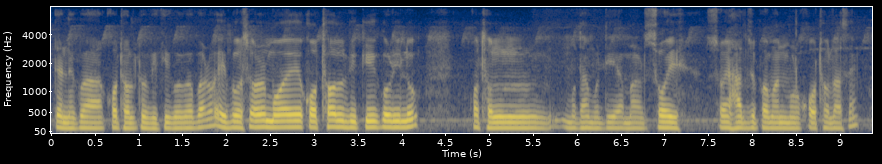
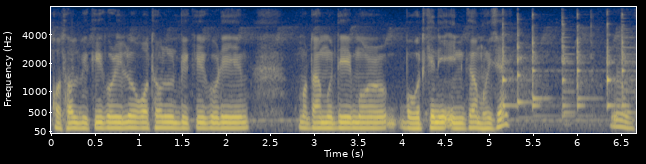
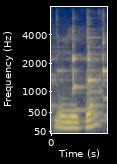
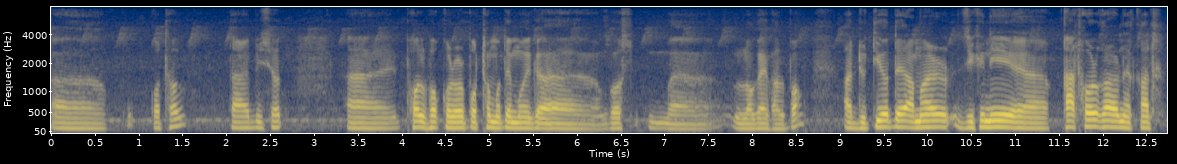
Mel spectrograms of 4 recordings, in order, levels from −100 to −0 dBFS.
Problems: background sounds at intervals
